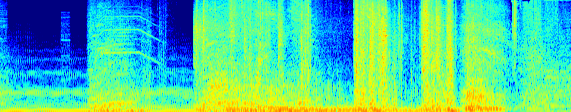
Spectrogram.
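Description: A powerful car engine rumbles and roars.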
